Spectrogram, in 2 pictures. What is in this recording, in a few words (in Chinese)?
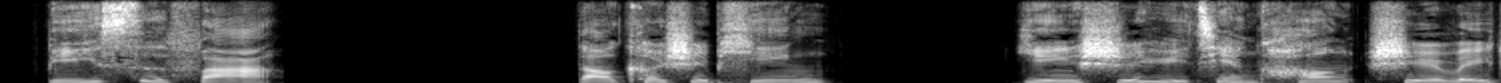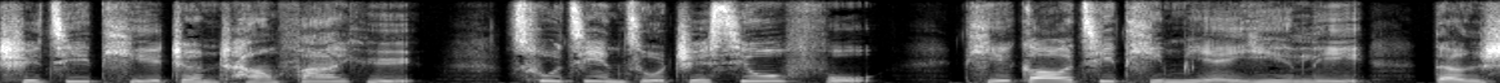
国语女声配音 解说 医疗 操作 教程; 鼻饲法导课视频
